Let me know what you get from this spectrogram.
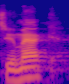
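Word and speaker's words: psumac: you're like me and you pronounce PSU max sumac with a silent P there's also a plant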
